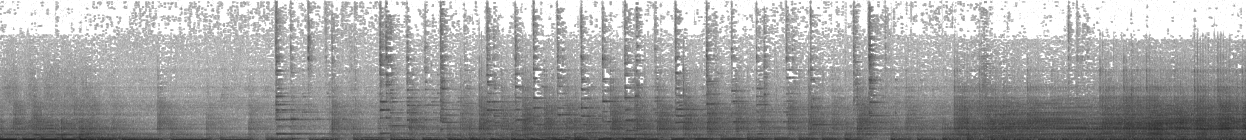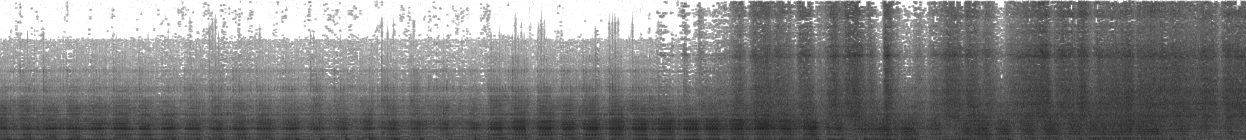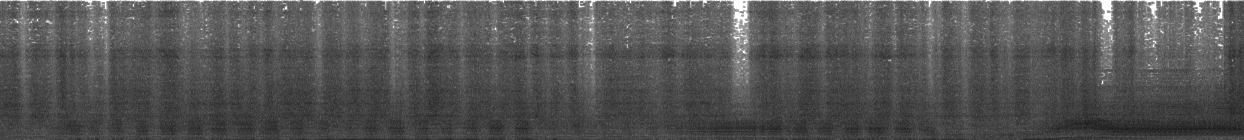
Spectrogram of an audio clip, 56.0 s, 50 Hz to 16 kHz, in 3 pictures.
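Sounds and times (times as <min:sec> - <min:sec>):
low drone: 0:00.0 - 0:25.6, 0:27.6 - 0:56.0
rubbing and scraping sounds: 0:28.6 - 0:56.0.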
